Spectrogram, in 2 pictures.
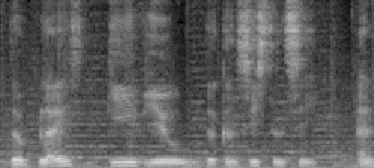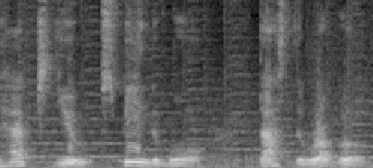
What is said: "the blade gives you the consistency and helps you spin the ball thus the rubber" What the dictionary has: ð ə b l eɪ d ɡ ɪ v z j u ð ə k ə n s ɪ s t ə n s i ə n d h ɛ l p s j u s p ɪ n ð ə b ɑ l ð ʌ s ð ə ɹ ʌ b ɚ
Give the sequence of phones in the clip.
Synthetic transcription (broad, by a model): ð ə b l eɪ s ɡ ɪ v j u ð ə k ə n s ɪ s t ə n s i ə n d h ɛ p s j u s p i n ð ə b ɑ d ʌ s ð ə ɹ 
